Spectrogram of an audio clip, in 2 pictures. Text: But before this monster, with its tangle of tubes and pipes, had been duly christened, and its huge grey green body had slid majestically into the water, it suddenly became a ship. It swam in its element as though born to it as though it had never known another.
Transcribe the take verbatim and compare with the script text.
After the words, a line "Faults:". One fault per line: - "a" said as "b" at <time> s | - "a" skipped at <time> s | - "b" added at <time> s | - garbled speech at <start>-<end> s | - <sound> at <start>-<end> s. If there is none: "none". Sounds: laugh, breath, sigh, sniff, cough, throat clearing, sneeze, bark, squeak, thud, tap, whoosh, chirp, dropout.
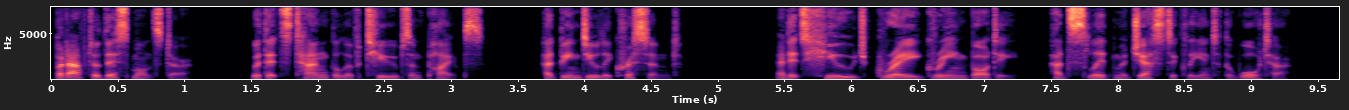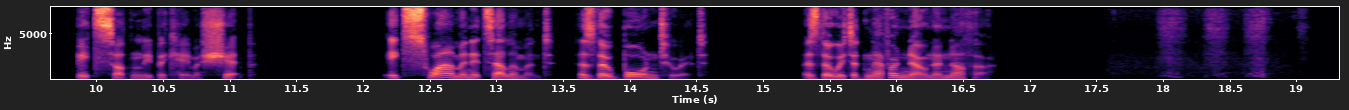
But after this monster, with its tangle of tubes and pipes, had been duly christened, and its huge grey green body had slid majestically into the water, it suddenly became a ship. It swam in its element as though born to it as though it had never known another.
Faults:
- "before" said as "after" at 0.1 s
- sniff at 17.6-19.1 s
